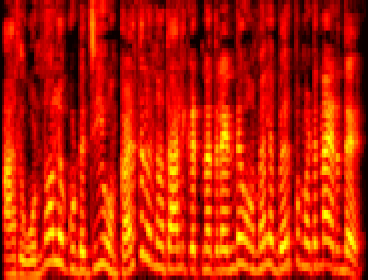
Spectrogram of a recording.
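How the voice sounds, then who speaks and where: A woman's voice: medium pitch, animated, very fast, lightly acted. A woman voicing a teasing young husband in a cartoon web series, with a Kanyakumari Tamil accent and a mocking manner.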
